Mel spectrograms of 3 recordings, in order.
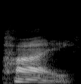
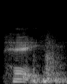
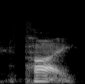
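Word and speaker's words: Pei: week 15 it's the architect's name is pi some people announce it pay that pi is correct and um i i'd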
